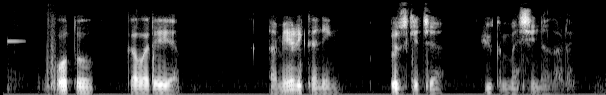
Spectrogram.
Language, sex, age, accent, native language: Uzbek, male, 18-24, Andijon, Uzbek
